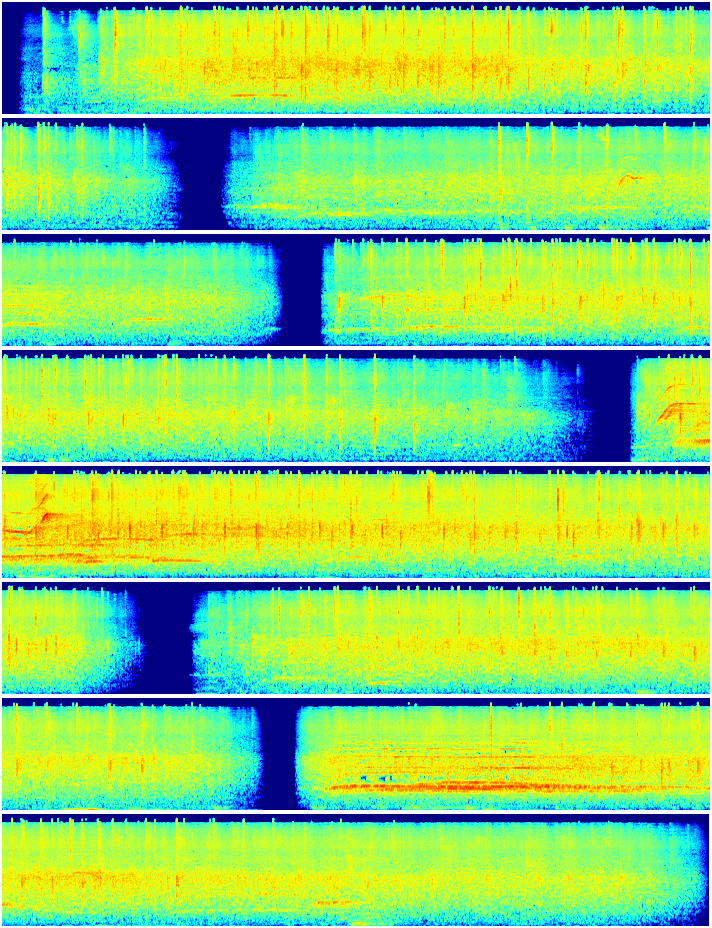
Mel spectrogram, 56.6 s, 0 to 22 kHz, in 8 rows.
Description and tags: Applause recorded during Amaze festival 2015.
